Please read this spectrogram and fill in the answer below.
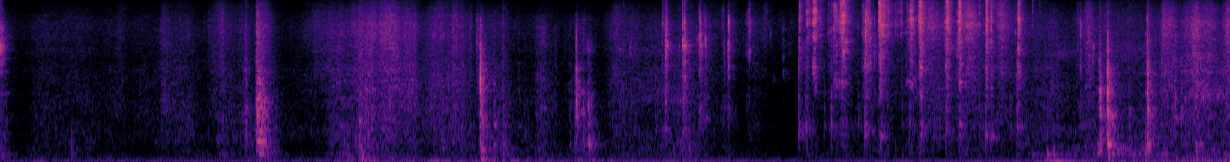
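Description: Quiet handling noises: a few scattered light clicks and rustles, then quick, dense rustling of paper towel from about five seconds in as it is gathered up for wiping the gel plate.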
